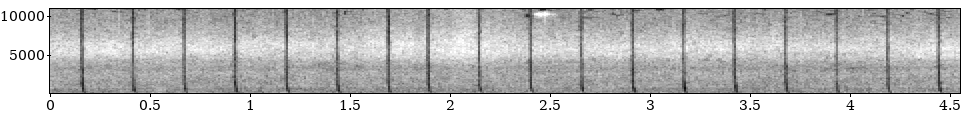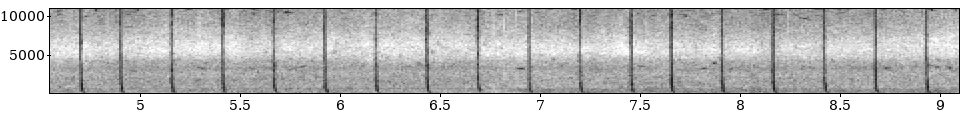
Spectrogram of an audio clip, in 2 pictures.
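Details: Steady hiss and low mechanical hum, like a fan or distant traffic, carries on without any animal calls.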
